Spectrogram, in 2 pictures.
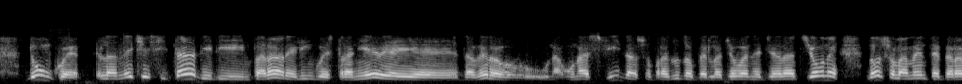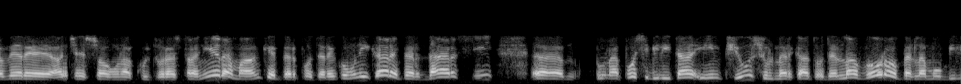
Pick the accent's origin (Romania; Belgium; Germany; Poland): Romania; Transylvania; Italian is a second language; now in Italy; vengo di un paese dove si parlano 20 lingue, oltre il romeno come lingua ufficiale, la mia regione d'origine, Transilvania, è un multilinguismo da secoli. Nella mia città ci sono 6 comunità, io sono cresciuto in 3 lingue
